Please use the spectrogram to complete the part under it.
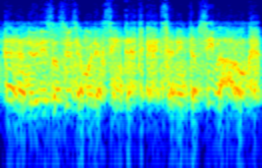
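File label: tank damaged, mood med, Hungarian; speech; War Thunder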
